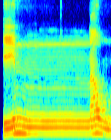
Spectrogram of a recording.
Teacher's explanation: Ditahan biar tampak mendengungnya. Allahnya dibaca tebal karena harakat di depannya fathah. Lam fathah berdiri mad thobi'i. · nun tasdid dibaca ghunah atau mendengung. Ditahan biar tampak mendengungnya.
